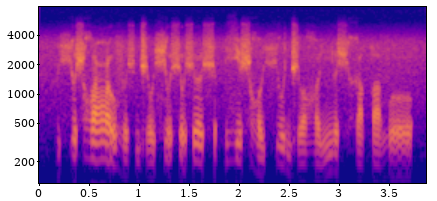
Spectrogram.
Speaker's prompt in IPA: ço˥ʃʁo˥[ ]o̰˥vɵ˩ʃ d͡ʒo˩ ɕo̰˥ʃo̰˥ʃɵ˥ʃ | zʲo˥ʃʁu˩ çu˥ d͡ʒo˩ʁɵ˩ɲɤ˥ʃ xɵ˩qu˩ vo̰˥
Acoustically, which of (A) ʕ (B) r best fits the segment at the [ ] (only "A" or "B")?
A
